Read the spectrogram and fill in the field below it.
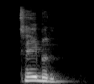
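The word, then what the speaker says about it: Sabin: Chris Sab Sabian? Sabian? Sabian. Sabian, ja.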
